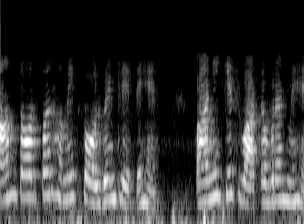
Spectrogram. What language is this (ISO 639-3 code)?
hin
